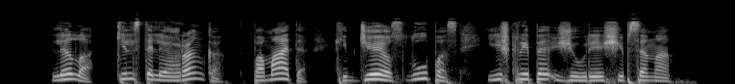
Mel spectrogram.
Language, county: Lithuanian, Vilnius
